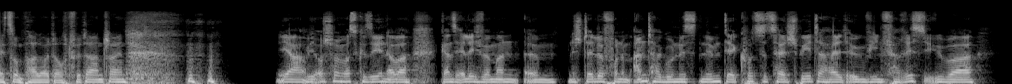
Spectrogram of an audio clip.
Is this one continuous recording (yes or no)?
no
